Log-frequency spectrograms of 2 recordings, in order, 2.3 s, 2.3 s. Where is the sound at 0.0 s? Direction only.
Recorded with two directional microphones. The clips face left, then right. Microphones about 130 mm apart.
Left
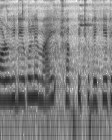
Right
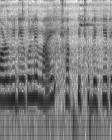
45° right (ahead or behind).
